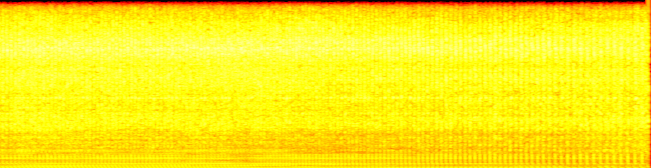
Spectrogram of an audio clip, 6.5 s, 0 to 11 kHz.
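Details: 12 HP air-cooled single-cylinder diesel, test run after overhaul; it had run once and then become hard to turn (owner suspected piston), valve clearance reset and oil added. Clattering, fast, evenly spaced beat that settles toward the end. Normal running.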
